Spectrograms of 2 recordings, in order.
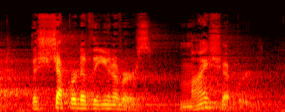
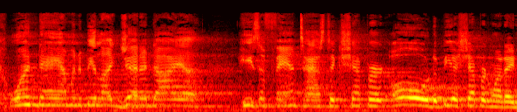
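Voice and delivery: mock dreamy kid; 8 semitones higher than usual. Kids dreaming of being shepherds.

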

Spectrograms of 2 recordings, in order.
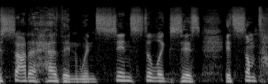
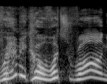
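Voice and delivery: higher, louder worried question; worried dad, acted out; alarmed parent; 8 semitones higher, 5 dB louder than usual. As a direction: retell a parent's urgent check on a child. Retold alarmed parent questioning crying child.

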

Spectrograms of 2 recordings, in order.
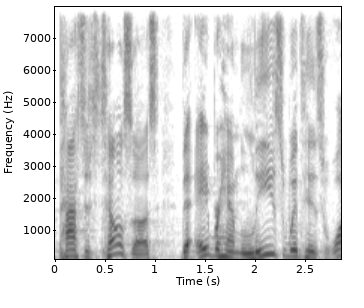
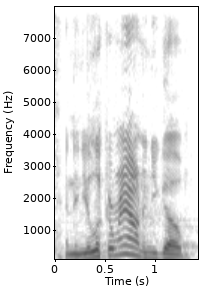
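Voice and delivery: normal talking voice

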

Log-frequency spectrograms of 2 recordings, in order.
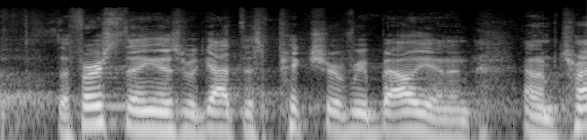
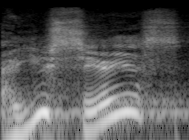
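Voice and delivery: higher, mock-astonished disbelief; hammed-up incredulous God; 7 semitones higher than usual. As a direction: scoff at the absurdity, pitch up. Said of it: "in the heavens he's going like".

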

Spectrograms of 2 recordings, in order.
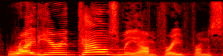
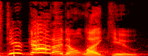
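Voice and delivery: mock horror at mirror; 4 dB louder than usual. Body looking in the mirror, shrieking in mock horror. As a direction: gasp at your own reflection. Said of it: "looks in the mirror and says".

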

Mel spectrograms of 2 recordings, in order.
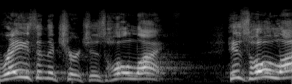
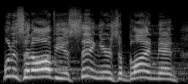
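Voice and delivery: ordinary talk, nothing marked

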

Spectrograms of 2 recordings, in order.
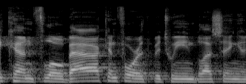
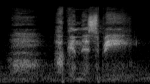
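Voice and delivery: gasp, then a slow whisper; awed whisper; 4 dB quieter than usual. Acted. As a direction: whisper it in hushed disbelief, drawn out. Acting awe that God is with us.

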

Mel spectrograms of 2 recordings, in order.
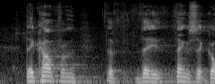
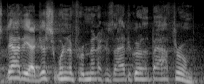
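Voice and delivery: put-on higher, softer, fast little-boy voice; child's excuse; 5 semitones higher, 5 dB quieter, faster than usual. A son excuses himself to his father, small childlike voice. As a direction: plead like a small kid. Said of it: "he says in his own defense".

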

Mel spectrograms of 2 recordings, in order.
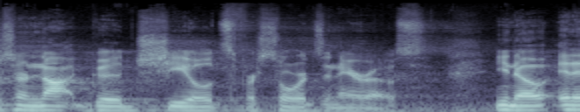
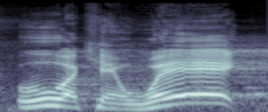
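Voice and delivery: high, loud, drawn-out "wait"; mock giddy anticipation; 12 semitones higher, 10 dB louder, slower than usual. Someone counting sins until payback, hammed-up giddy excitement. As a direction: squeal it with hammed-up glee. Voicing someone tallying up offenses.

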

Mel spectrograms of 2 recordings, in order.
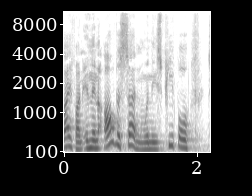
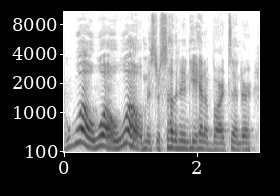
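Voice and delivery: bartender's slight met with a loud offended whoa; indignant push-back; 2 semitones higher, 9 dB louder than usual. Retold or imitated. Retelling his bristling comeback.

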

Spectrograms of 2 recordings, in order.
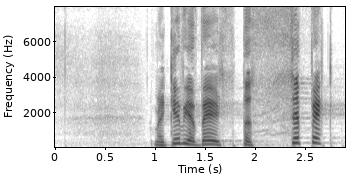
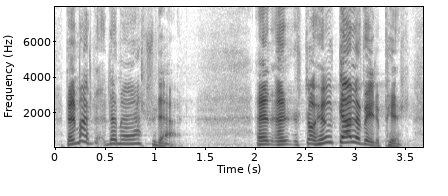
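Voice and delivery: ordinary talk, nothing marked

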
